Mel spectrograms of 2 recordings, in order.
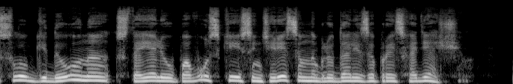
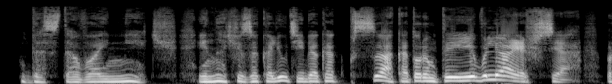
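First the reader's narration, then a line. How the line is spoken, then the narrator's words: Hiss. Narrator (Russian): прошипел Гедеон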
